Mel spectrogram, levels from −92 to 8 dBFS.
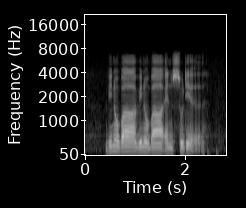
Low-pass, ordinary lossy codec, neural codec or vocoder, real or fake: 7.2 kHz; none; vocoder, 44.1 kHz, 128 mel bands every 256 samples, BigVGAN v2; fake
